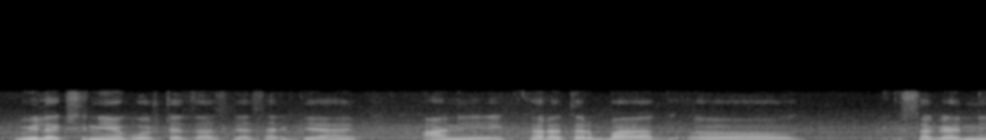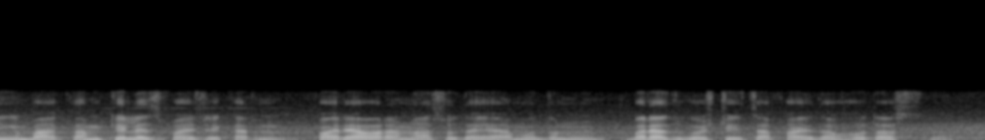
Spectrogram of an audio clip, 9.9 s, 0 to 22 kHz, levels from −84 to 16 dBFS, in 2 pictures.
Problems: constant background noise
